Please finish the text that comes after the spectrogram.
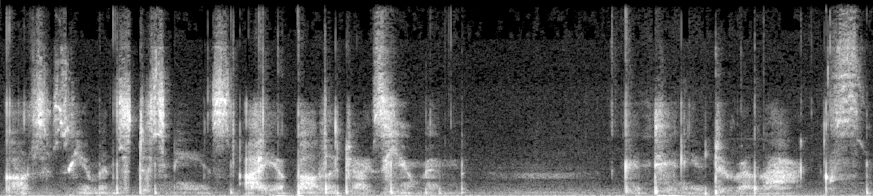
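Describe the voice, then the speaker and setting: A woman playing a gentle, curious alien in an ASMR roleplay, speaking in soft breathy whispers with soothing, clinical, repetitive phrasing close to the microphone. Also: natural voice. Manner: slow, soothing, repetitive, clipped detached phrasing. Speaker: ASMR performer. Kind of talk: ASMR roleplay, personal attention. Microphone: close binaural microphone.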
